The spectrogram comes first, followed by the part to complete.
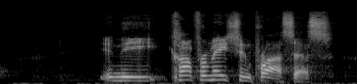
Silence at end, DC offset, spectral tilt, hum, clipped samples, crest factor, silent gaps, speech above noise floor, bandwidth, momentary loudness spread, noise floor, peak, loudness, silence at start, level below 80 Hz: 0.25 s; under 0.1%; -2 dB/octave; none; under 0.1%; 18 dB; none; 33 dB; 13 kHz; 6 LU; -61 dBFS; -12 dBFS; -27 LUFS; 1 s; -68 dBFS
